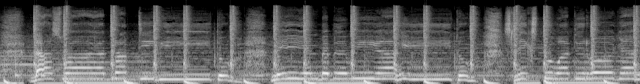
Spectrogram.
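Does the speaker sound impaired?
No.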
